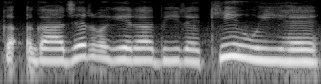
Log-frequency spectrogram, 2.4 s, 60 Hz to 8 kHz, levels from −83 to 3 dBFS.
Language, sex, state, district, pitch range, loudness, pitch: Hindi, female, Rajasthan, Jaipur, 230-265 Hz, -11 LUFS, 235 Hz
